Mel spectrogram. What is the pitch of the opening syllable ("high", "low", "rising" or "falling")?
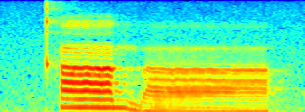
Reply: high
